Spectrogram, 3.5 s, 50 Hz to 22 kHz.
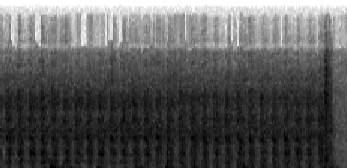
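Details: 2010 Hyundai Sonata 2.4, intermittent no-start/stall, no fault codes, battery on charger: steady starter cranking with even compression pulses, tach shows RPM signal, fuel smell, but engine never catches; crank-no-start.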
